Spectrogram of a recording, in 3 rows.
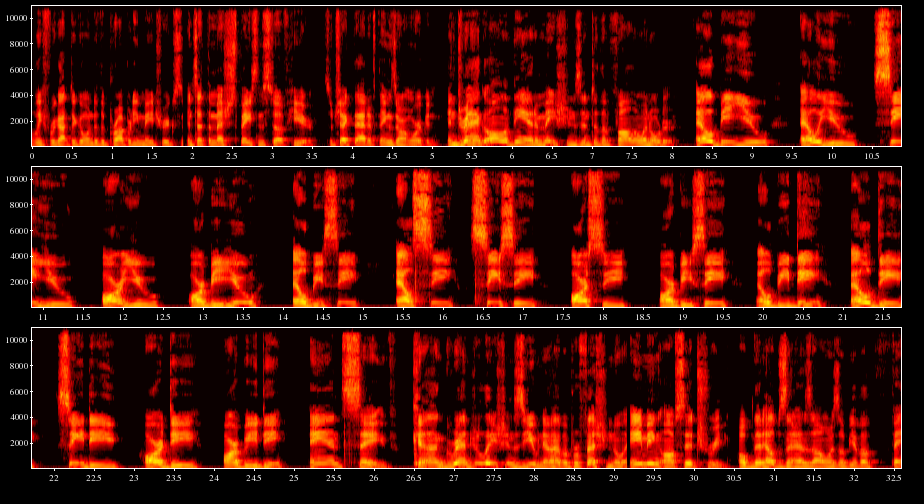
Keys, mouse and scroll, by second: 0.0-0.4 right drag, 1.3 click, 2.4 click, 3.0 ctrl+space, 3.1 click, 3.4 click, 4.9 click, 5.1 alt+right click, 7.6 ctrl+right click.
